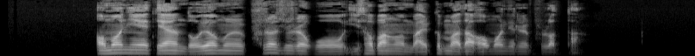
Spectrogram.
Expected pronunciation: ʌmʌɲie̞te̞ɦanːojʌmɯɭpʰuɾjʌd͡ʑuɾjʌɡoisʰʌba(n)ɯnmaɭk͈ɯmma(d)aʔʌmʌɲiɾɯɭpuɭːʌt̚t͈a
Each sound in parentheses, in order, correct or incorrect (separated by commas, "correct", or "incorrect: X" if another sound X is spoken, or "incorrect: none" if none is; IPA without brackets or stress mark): incorrect: ŋ, correct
